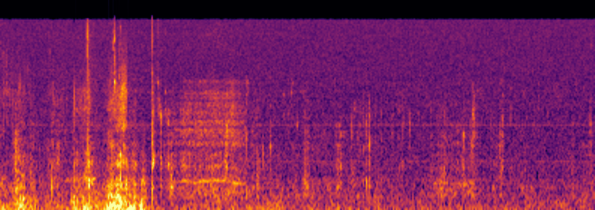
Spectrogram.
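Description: A man chewing a bite of tender brisket: soft, wet mouth sounds, clearest in the first two seconds, then fading to faint.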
